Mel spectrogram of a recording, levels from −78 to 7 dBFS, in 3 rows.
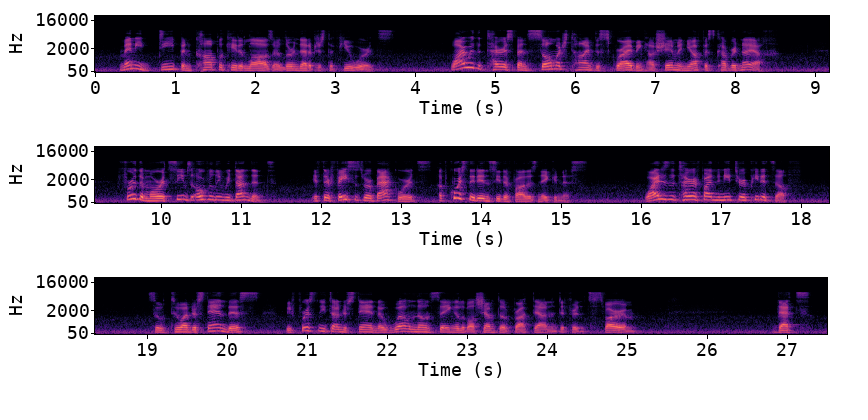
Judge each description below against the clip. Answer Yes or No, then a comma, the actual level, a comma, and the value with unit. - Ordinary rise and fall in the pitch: No, wide, 9.0 semitones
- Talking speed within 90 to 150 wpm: No, average, 175 wpm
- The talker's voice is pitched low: No, medium, 155 Hz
